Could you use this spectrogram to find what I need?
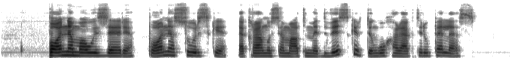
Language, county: Lithuanian, Alytus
